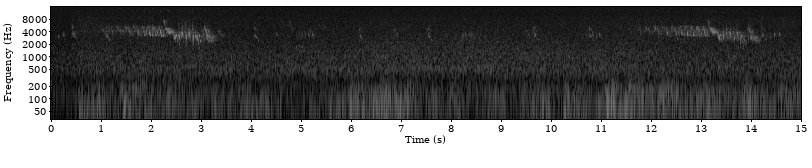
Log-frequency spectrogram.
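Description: Sparrows twitter in rapid trills.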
